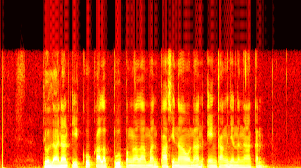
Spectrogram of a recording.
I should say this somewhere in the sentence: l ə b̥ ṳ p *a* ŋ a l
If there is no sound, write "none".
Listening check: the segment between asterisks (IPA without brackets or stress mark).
ə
